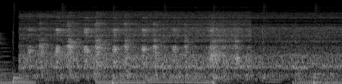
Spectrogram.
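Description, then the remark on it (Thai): A squirrel's territorial warning call, defending its own area and warning others to stay away: a steady run of harsh, rhythmic chattering pulses over a constant hissy background, fairly loud and continuous, with no one speaking. “นั่นเป็นเสียงที่แสดงถึงการปกป้องพื้นที่ของตัวเอง เป็นการขู่ตัวอื่นว่าอย่าเข้ามานะ ให้ถอยออกไป ลบไป แถวนี้เป็นที่ของฉันแต่ขอบอกไว้ก่อนนะคะว่าไม่ใช่กระรอกทุกสายพันธุ์จะร้องเสียงแบบนี้นะคะ”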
